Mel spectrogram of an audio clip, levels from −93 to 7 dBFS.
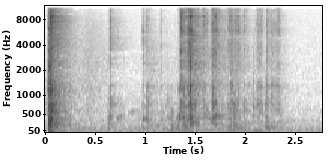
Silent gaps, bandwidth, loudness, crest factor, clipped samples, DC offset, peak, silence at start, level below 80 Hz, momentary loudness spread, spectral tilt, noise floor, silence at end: none; 11.5 kHz; -24 LUFS; 26 dB; under 0.1%; under 0.1%; -4 dBFS; 0 s; -50 dBFS; 23 LU; -1 dB/octave; -49 dBFS; 0.4 s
